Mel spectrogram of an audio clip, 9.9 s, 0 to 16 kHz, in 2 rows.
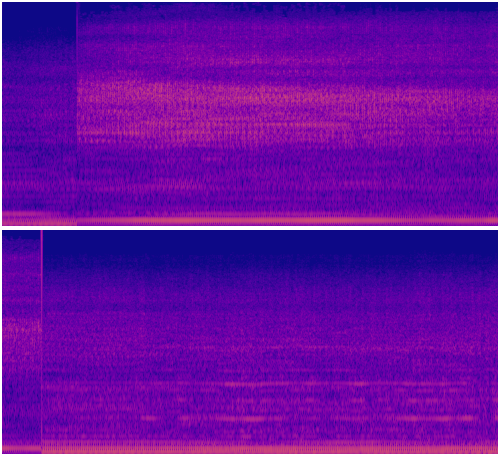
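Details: John Deere 1445 with freshly rebuilt Yanmar 3TMV88 three-cylinder diesel, first start, smoke cleared after 20-30 minutes: steady even beat at mid throttle, no knocks or misses; running normally and timed correctly.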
